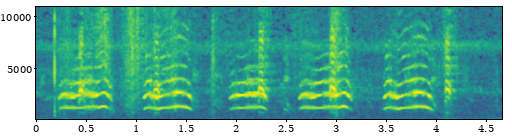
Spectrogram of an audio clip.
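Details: Vervet monkeys (Chlorocebus pygerythrus) in the Serengeti give a string of shrill, arching alarm screams, roughly one each second, a clever early warning of danger to the group.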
